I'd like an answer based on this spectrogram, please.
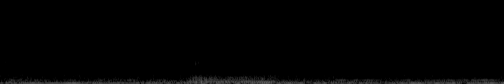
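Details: French bulldog snoring while asleep at nap time: one deep, rumbling snore swells midway through, surrounded by quieter, steady low breathing rumbles.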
